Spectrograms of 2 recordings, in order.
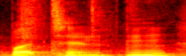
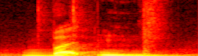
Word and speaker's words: button: 물론 T 발음 할 수 있어요, button. 근데 이 button, T 발음이 약화가 돼서 button, button 이렇게 콧소리 낼 수 있다, button. 둘 다 가능해요.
